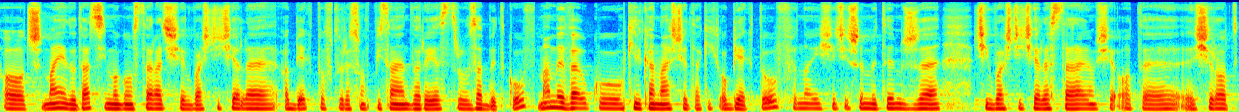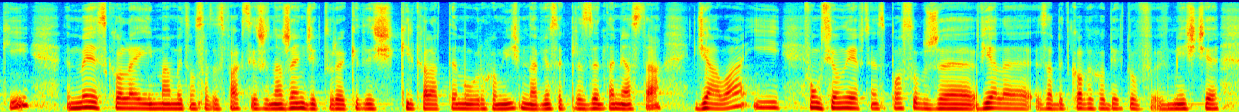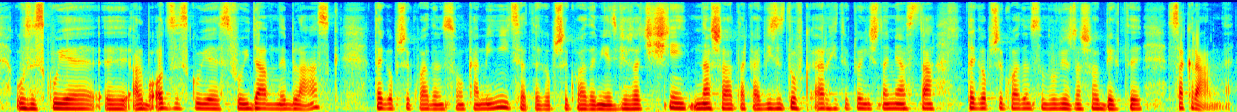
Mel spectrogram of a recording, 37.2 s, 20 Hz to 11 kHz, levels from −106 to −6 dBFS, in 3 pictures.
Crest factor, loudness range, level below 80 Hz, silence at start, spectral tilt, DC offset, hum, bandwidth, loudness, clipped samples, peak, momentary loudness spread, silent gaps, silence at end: 16 dB; 2 LU; -52 dBFS; 0 s; -5.5 dB/octave; under 0.1%; none; 10.5 kHz; -16 LUFS; under 0.1%; 0 dBFS; 6 LU; none; 0.1 s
